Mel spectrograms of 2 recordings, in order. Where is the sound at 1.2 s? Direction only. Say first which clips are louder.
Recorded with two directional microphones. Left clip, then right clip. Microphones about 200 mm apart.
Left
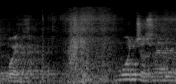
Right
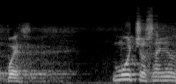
Right 14 dB; 55° right (ahead or behind).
